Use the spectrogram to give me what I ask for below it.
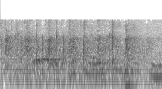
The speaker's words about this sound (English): I give her a clap. She deserves it.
